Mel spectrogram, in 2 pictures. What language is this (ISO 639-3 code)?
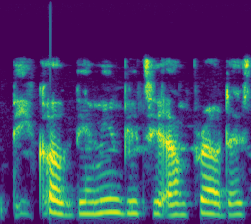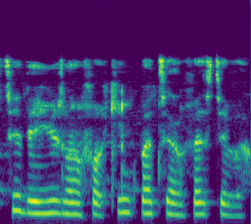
pcm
